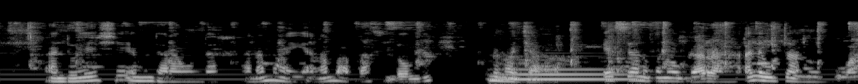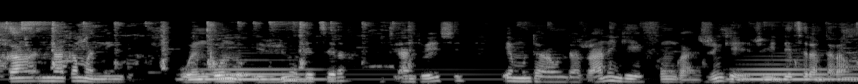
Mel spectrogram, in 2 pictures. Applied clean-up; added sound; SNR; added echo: classical method spectral subtraction.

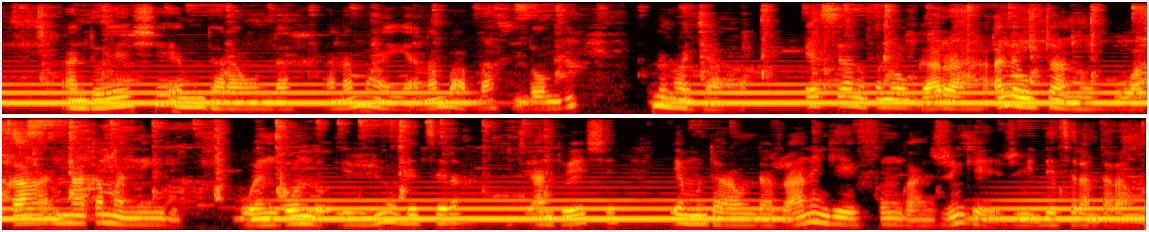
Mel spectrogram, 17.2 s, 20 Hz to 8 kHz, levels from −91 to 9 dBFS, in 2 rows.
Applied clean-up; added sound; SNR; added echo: none; Brass instrument; 0 dB; none.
